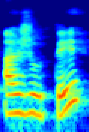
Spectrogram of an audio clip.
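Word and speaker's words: ajouté: We're going to add an accent on the E and we get ajouter, to add.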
